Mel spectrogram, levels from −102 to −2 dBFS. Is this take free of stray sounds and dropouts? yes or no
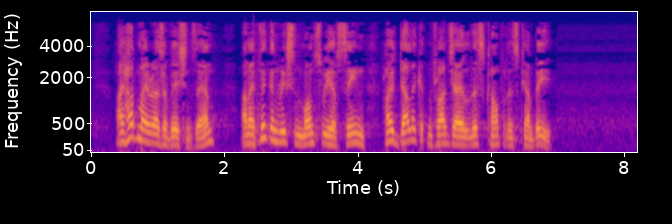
yes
